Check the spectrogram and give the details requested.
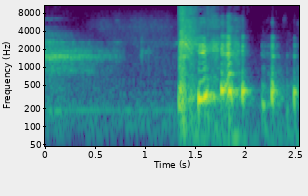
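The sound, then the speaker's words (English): After a quiet, humming stretch, a sudden breathy burst opens into a drawn-out, voiced yawn that wavers in pitch and trails off in a few short, uneven pulses. “No yawning. I know, I'm yawning too.”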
